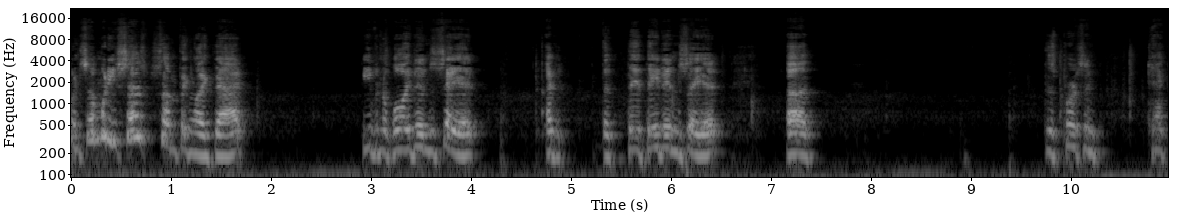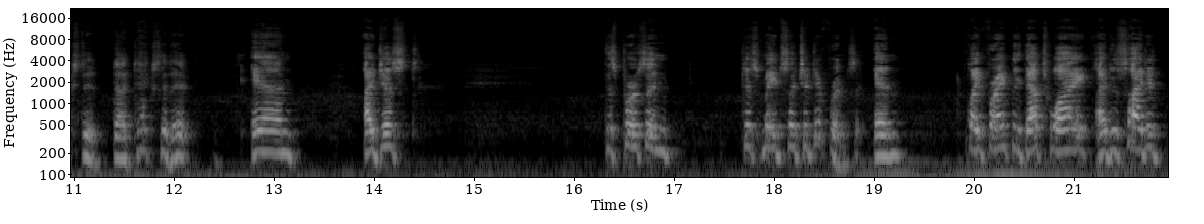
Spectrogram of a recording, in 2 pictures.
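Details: Unilateral left-sided vocal fold paralysis following surgery in a male speaker, limiting his control of his voice.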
